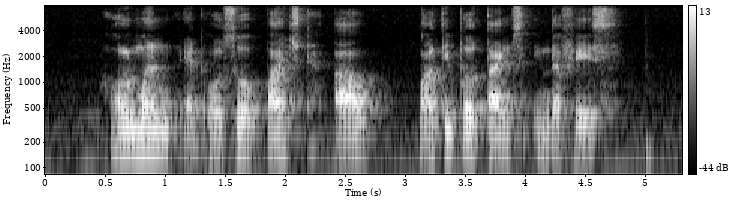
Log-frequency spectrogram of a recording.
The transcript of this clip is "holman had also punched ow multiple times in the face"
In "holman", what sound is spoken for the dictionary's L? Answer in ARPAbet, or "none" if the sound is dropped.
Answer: L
